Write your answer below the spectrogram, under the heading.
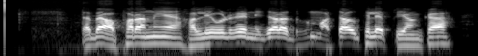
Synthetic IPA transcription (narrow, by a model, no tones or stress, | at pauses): t̪ebeɔpʰɔɾɔnieɦɔliuɽiɾenid͡ʒɔɾɔd̪ʱumɔt͡ʃawt̪ʰilepɾijɔŋka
